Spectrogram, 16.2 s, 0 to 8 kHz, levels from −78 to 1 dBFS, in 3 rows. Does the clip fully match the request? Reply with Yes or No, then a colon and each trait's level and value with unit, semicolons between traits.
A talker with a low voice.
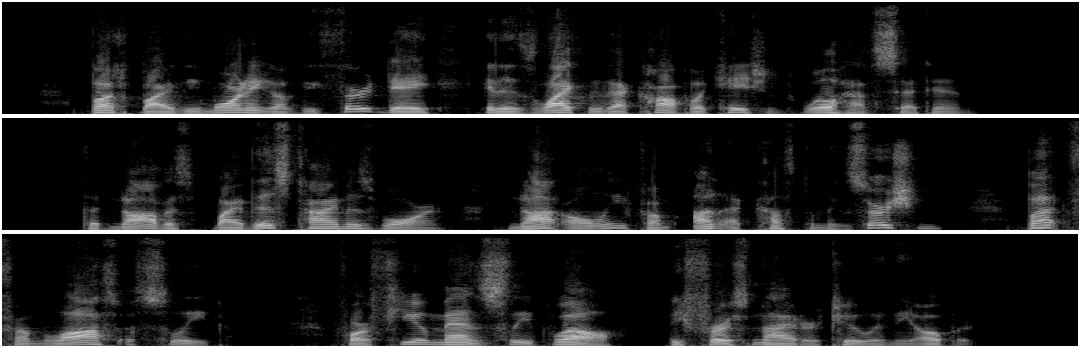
Yes: low, 105 Hz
